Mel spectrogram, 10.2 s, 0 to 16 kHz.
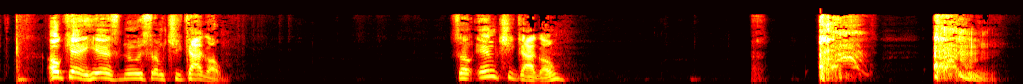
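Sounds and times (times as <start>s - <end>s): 
speech: 0.5s - 2.4s, 4.6s - 5.7s
harsh coughs: 8.2s - 10.2s.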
